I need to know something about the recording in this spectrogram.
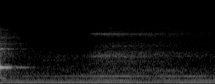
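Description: The ringing tail of a struck meditation instrument, marking the start of a sitting, dies away within the first half-second. A steady low hum with faint high tones follows.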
